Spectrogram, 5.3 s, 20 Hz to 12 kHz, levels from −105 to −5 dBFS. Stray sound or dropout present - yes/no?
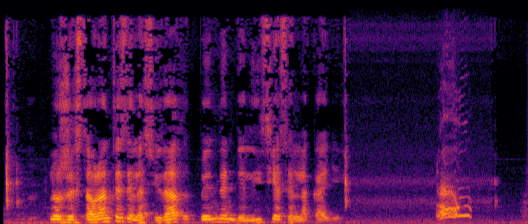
yes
